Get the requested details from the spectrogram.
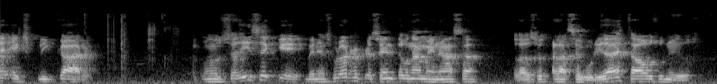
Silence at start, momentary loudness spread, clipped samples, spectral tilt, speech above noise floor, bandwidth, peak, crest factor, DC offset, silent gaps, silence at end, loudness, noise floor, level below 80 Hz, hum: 0 s; 14 LU; under 0.1%; -5 dB/octave; 23 dB; 11.5 kHz; -2 dBFS; 18 dB; under 0.1%; none; 0.2 s; -19 LUFS; -42 dBFS; -46 dBFS; none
